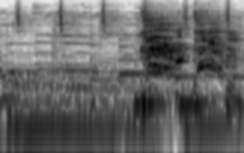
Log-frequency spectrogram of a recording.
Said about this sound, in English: I'm dealing with some kind of strange cough. People are telling me I have bronchitis and need a chest x-ray.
